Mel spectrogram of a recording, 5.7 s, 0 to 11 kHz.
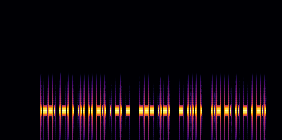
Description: Morse code, heard as a keyed tone, about 44 wpm, 700 Hz. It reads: PRESIDENT OF THE UNITED
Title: Sets of 4 Words 45wpm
